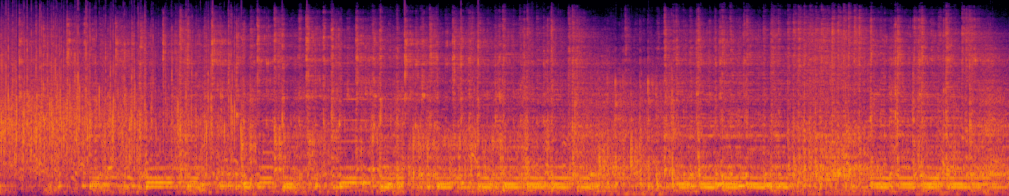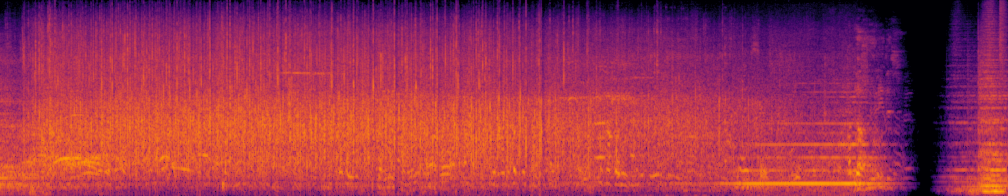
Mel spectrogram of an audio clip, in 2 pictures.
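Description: Live flamenco music: acoustic guitar with held sung or sustained notes and sharp percussive strokes. About halfway through the music gives way to sustained audience applause.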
